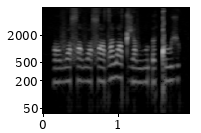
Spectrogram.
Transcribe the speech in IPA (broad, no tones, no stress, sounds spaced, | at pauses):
ɔ v ɔ sˤ ɜ v ɔ sˤ u dˤ ɜ ð ɜ tˤ ʒ u v β u ʔ ɜ ǃ u ʒ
